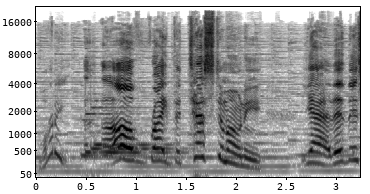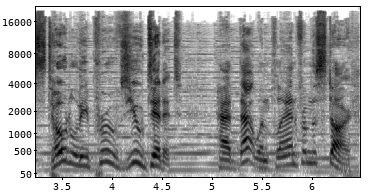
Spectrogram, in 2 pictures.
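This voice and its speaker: Animated, cocky rookie lawyer played by a man. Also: high-pitched, moderate pace, over music. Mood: bumbling, bluffing. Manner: flippant, sarcastic, stammering bravado. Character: cocky, dim, bumbling young male rookie defense attorney. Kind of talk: comedic parody voice acting.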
